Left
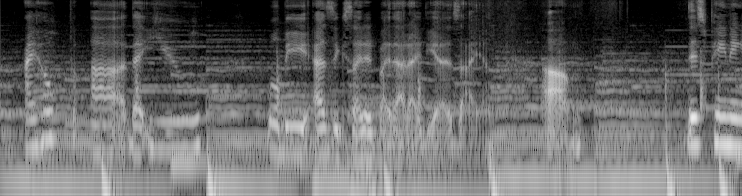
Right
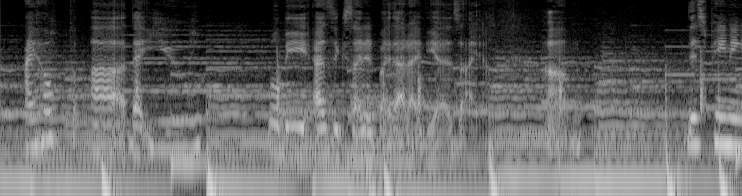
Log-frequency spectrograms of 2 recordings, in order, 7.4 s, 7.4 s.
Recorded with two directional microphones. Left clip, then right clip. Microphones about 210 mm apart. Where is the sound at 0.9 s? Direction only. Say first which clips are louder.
Left 2 dB; 15° left (ahead or behind).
